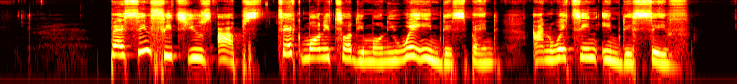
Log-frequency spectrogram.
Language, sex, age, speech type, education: Nigerian Pidgin, female, 46-60, spontaneous, tertiary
